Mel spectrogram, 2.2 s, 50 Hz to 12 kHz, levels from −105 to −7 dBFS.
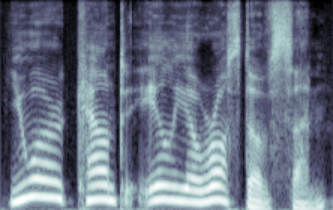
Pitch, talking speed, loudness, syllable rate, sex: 185 Hz, 160 wpm, -13 LUFS, 4.8 syllables/s, male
